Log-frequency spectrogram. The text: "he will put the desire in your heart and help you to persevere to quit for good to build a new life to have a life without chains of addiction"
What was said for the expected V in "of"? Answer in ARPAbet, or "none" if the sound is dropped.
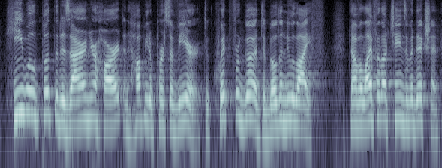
V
